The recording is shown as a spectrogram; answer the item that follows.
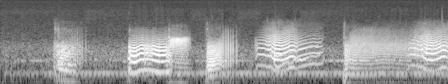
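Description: Cartoonish fart sound effects in the game Factorio, a series of several drawn-out, wobbling toots in quick succession over a low steady hum, loud and close.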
